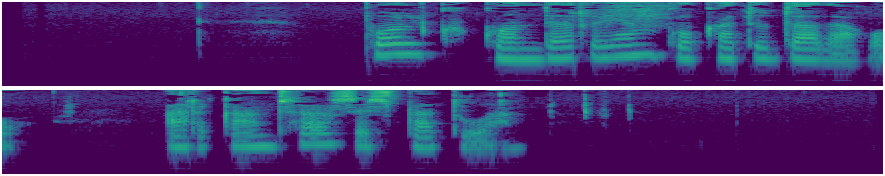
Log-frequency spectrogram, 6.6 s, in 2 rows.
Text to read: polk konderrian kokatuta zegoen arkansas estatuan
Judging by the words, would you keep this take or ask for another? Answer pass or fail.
fail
